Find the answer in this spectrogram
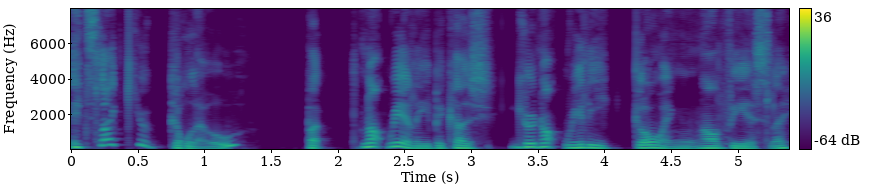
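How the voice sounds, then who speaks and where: A man's put-on character voice, husky and fairly high, at a moderate pace with a dry, close sound and no echo. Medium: read story. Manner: flirtatious, giggly.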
